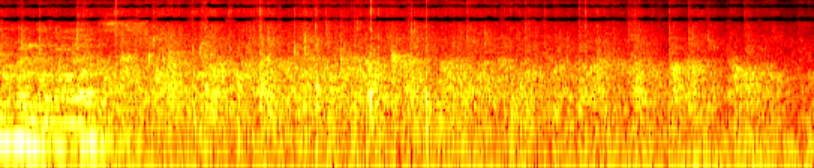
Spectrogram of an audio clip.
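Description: A congregation at a Sunday church service applauds loudly, a dense, sustained wash of clapping filling the room from start to finish.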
